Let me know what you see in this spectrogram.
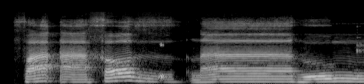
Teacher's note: zal sukun bukan kolkolah ya, jangan dipantulkan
